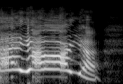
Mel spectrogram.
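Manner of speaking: very high, very loud, friendly hollering. Retelling turning around to greet a ticket agent: imitating a Mississippi-style greeting. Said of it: "in good Mississippi fashion go".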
